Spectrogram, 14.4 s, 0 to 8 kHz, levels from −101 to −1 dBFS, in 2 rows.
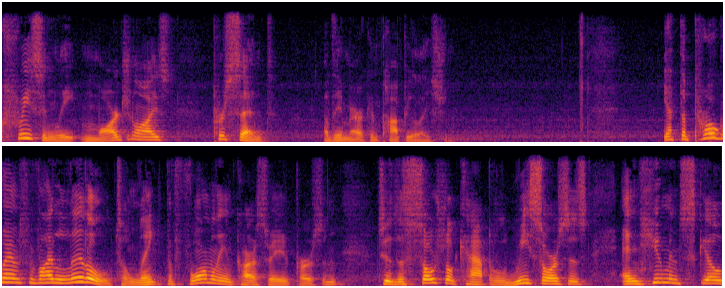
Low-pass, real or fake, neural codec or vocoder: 7.2 kHz; real; none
